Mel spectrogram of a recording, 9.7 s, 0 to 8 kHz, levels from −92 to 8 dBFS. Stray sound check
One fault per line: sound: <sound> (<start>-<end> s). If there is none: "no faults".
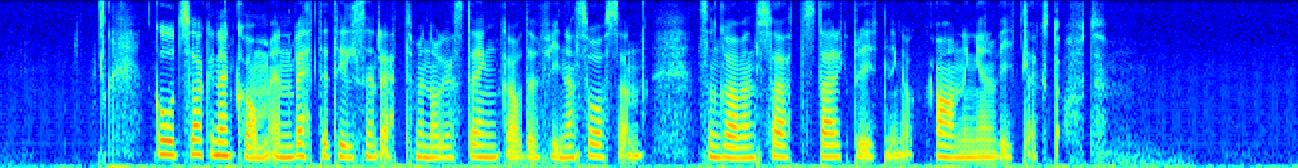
no faults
